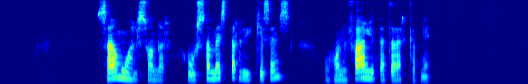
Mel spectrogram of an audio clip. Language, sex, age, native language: Icelandic, female, 40-49, Icelandic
